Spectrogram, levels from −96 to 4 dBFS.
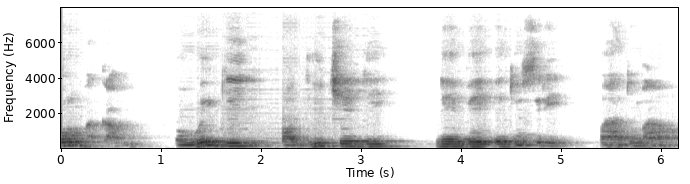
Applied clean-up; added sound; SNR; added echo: neural separator model SepFormer DNS4.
